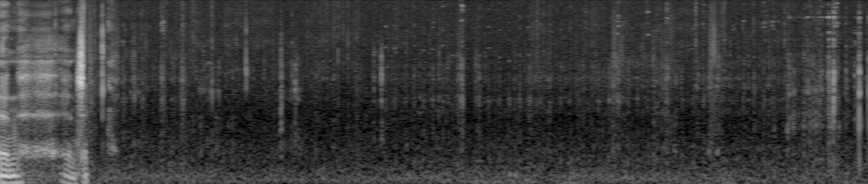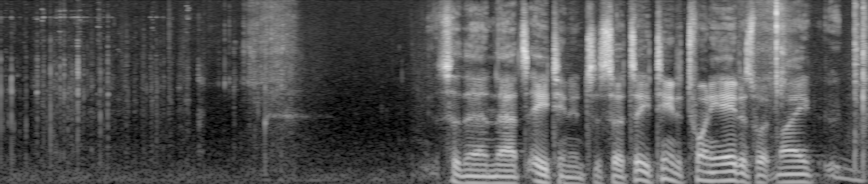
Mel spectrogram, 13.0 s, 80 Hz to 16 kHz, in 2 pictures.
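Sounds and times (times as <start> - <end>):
metallic clicks and rattling: 0.5 - 8.5.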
